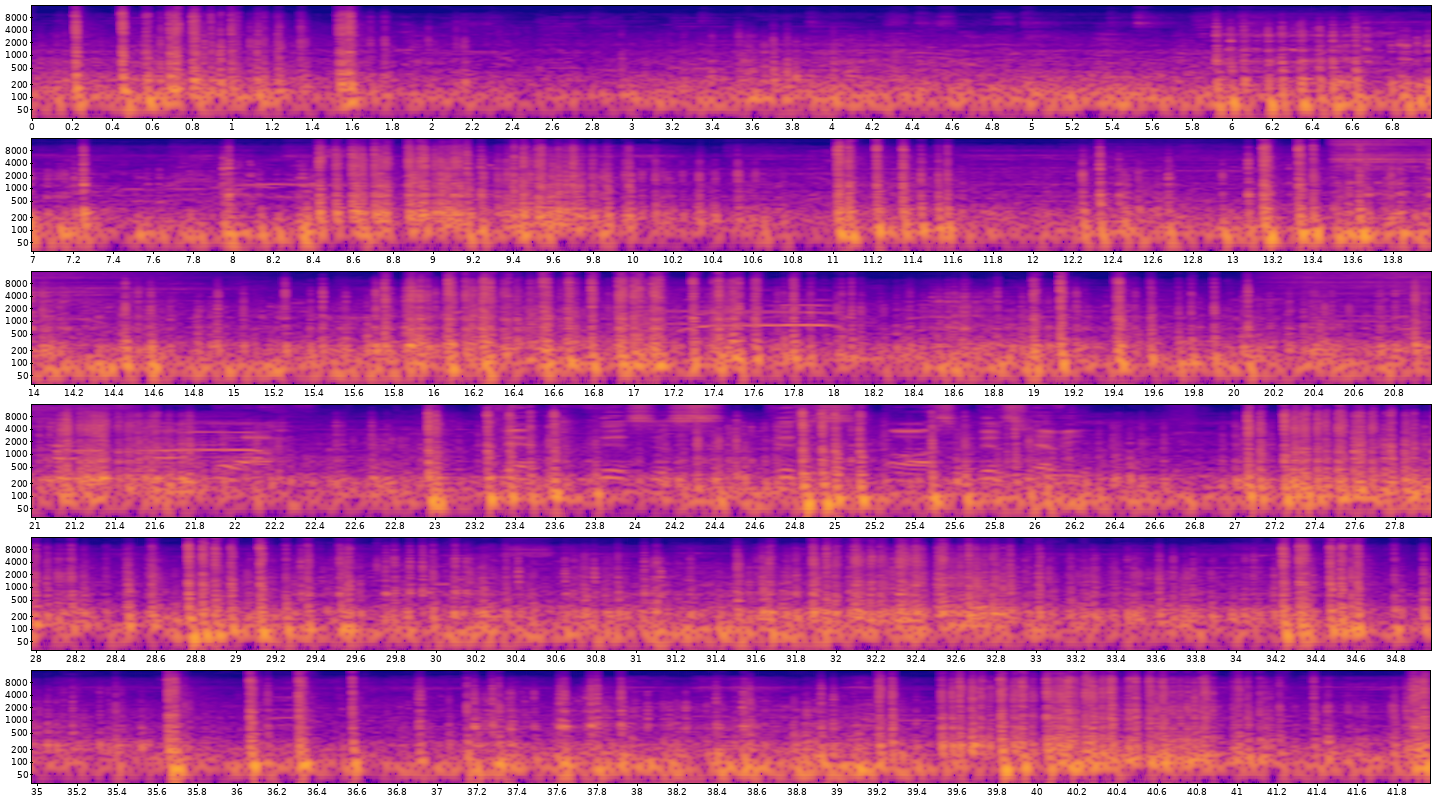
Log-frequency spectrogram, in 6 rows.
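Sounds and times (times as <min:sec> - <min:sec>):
sharp firework cracks: 0:13.2 - 0:17.8, 0:19.1 - 0:26.1
fireworks shell bursts and crackling: 0:13.5 - 0:15.1
low rumble: 0:13.5 - 0:15.8, 0:20.0 - 0:22.7.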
